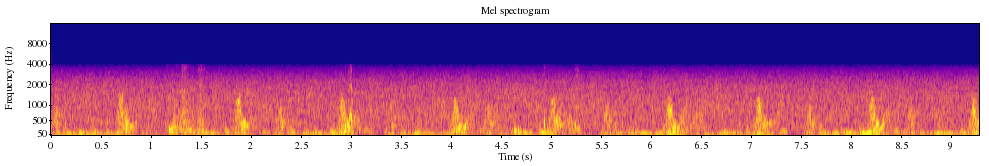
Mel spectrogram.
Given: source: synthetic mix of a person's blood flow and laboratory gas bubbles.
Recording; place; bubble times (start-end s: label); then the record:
Doppler ultrasound of blood flow; precordium
1.14-1.58 s: bubbles
2.90-3.04 s: bubbles
4.59-4.73 s: bubbles
4.90-5.02 s: bubbles
5.16-5.34 s: bubbles
From the record:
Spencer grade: 2 (many but less than half of the cardiac periods contain bubble signals, singularly or in groups); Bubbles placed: anywhere in the cardiac cycle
